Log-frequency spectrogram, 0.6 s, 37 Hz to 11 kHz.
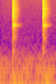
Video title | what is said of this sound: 6.Sınıf Fen Bilimleri - 2.Dönem 1. Yazılıya Hazırlık | bu seramik bir bardak olduğu için farklı ses çıkartıyor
